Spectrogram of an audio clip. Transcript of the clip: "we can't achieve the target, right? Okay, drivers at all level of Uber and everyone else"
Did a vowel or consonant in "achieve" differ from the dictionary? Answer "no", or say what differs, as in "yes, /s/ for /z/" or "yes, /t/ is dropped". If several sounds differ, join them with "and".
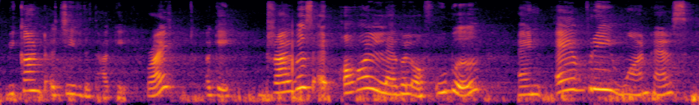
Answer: no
